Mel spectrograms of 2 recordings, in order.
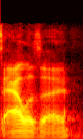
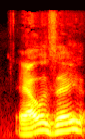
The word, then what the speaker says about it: Alize: Is it Elise? Elise? Oh, Elise Johnson? – I think it's Alize. – Alize, I wasn't close at all.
